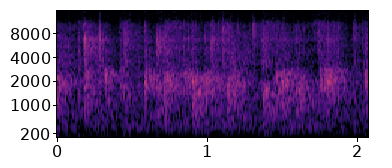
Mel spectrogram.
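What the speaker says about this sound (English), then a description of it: "Please clap yourselves again" Audience applause at the first Legal Tech conference in Nigeria: a steady, dense wash of many hands clapping at moderate volume, with no pauses across its full length.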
